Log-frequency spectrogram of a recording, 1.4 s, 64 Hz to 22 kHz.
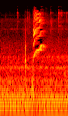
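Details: A short, high squeal from Cavalier King Charles Spaniel puppies of Una's 2009 litter, with Blaze and Yamka, at a registered breeder. A faint squeak comes first, then a bright, harmonic-rich cry lasting a fifth of a second, above a constant low hum.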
